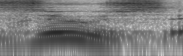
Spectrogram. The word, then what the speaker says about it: Zeus: He's like, "It's Zeus. If you say it wrong again, I'm gonna hit you with a lightning bolt or something."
